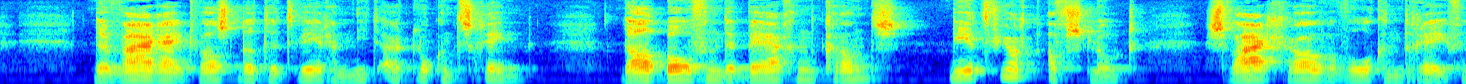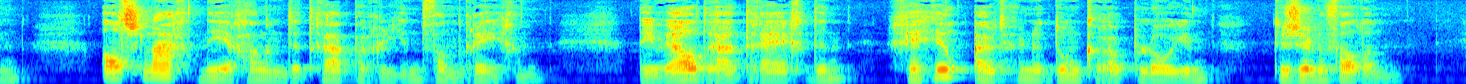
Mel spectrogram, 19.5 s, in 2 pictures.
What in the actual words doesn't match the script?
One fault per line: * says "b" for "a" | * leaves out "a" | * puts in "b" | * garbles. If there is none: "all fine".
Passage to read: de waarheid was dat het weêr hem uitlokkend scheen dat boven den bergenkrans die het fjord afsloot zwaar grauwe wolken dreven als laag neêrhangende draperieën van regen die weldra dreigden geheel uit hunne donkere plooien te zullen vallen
* puts in "niet"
